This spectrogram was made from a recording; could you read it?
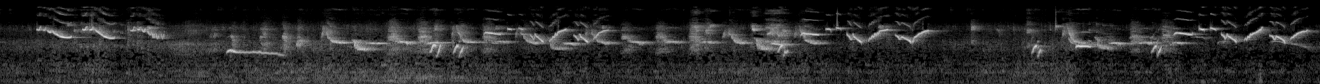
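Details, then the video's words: An excited Oriental magpie-robin in competition-style song pours out rapid, varied, high-pitched whistles, slurred notes and chattering phrases almost nonstop with only brief pauses. "KACER KONSLET NGEPLAY ADU MEKANIK"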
